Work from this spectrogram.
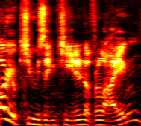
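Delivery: alien creature voice. Quoting what someone said about Chris and his driver's test: Zerg-like voice. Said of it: "That sounds more like a Zerg voice".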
